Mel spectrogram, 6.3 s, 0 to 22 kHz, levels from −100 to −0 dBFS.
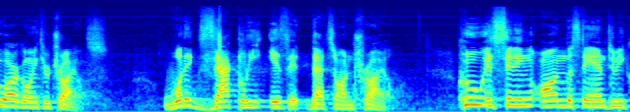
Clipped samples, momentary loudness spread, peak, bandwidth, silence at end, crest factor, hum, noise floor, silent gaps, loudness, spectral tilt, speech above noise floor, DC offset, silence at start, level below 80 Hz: under 0.1%; 7 LU; -14 dBFS; 17 kHz; 0.05 s; 18 dB; none; -68 dBFS; none; -31 LUFS; -5 dB/octave; 38 dB; under 0.1%; 0 s; -76 dBFS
